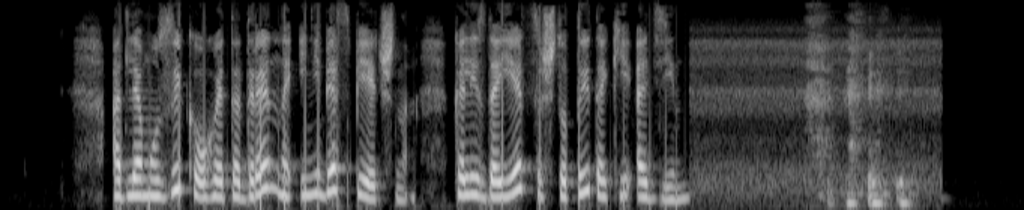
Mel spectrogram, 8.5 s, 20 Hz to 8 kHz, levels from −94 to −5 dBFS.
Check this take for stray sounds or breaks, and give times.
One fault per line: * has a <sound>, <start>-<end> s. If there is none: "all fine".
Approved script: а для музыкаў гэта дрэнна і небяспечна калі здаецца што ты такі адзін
* has a laugh, 6.7-7.7 s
